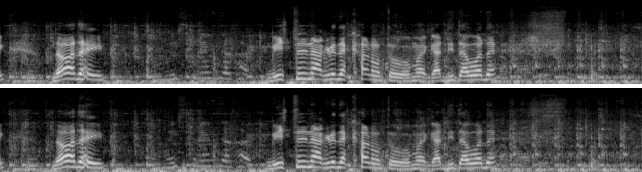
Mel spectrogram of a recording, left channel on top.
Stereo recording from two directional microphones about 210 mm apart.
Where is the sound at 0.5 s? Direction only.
5° right (ahead or behind).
